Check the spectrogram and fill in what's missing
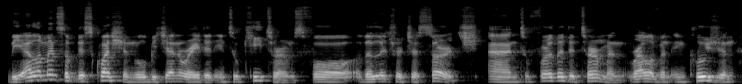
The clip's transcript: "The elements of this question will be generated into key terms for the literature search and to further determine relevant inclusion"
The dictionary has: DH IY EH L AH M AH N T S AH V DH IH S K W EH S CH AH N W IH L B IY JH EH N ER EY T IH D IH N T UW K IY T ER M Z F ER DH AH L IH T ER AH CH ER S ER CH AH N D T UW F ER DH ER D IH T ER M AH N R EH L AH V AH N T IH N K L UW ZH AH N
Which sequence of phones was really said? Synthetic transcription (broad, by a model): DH IY EH L AH M AH N T S AH V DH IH S K W EH S CH AH N W IH L B IY JH EH N ER EY T IH D IH N T UW K IY T ER M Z F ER DH AH L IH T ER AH CH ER S ER CH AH N T UW F ER DH ER D IH T ER M AH N R EH L AH V AH N T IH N K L UW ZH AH N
